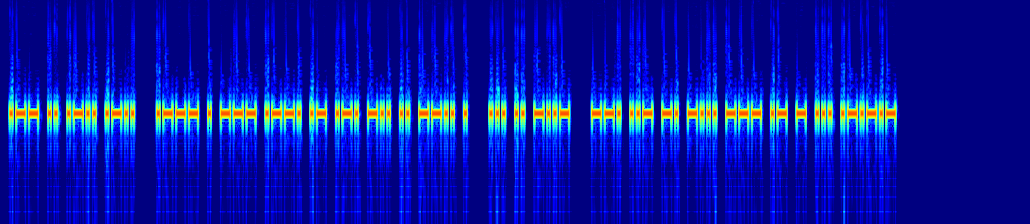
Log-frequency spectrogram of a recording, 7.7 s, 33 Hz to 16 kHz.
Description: Morse code, heard as a keyed tone, about 53 wpm, 700 Hz. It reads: WILL JEOPARDIZE SIX GUNBOATS.
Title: Pangram Challenge v2 - 50wpm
